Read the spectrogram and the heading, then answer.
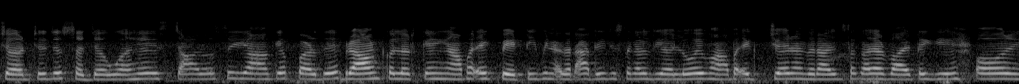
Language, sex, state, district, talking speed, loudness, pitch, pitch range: Hindi, female, Uttar Pradesh, Budaun, 240 wpm, -30 LUFS, 250 Hz, 240-260 Hz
